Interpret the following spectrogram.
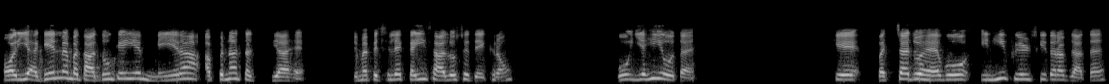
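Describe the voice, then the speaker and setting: A man's voice: high voice, moderate pace, no echo. A man from Pakistan, advising students on engineering admissions and mixing English phrases into his talk. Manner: mixes English phrases into Urdu, calls students "beta". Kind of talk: explanatory lesson to students. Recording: dull, dry lo-fi recording.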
